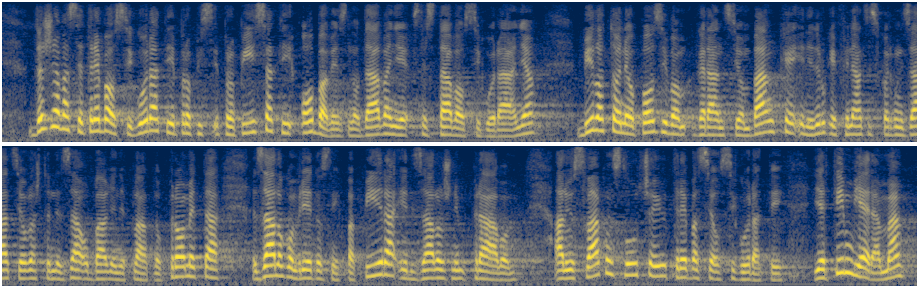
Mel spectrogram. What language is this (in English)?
Croatian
